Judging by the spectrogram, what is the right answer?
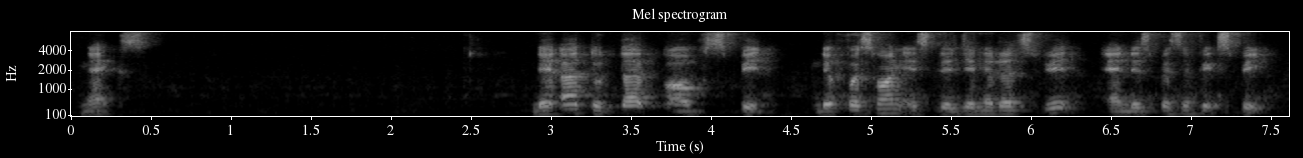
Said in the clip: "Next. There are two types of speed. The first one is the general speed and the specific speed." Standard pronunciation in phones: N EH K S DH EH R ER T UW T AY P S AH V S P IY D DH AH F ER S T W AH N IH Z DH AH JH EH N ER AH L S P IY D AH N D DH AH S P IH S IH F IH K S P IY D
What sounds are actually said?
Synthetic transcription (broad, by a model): N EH K S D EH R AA T UW T AY P AH F S P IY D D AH F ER S T W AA N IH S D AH JH EH N ER AH L S P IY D AH N D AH S P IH S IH F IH K S P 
